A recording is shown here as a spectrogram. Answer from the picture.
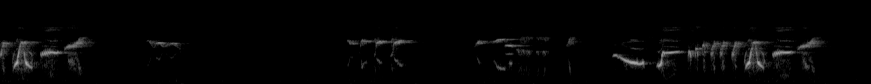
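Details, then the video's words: A white-rumped shama used to lure birds for trapping sings phrases separated by short pauses: sharp whistles, a downward-curving fluty note, then a long rapid run of varied chattering and whistled notes. "ต่อนกกางเขนดง ตัวนี้สุดยอดจีงๆ"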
